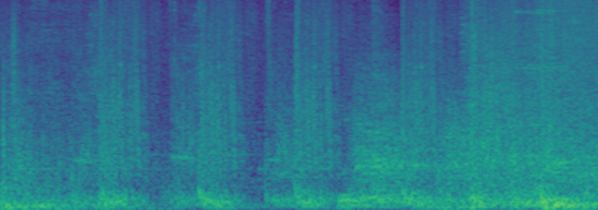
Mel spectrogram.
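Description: Magic spell effects zap and crackle in quick bursts.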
